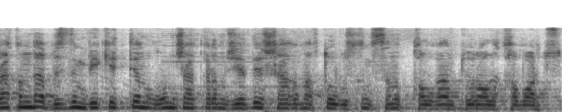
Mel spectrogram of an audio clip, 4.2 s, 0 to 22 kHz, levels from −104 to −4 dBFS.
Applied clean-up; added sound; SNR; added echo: neural separator model SepFormer DNS4.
